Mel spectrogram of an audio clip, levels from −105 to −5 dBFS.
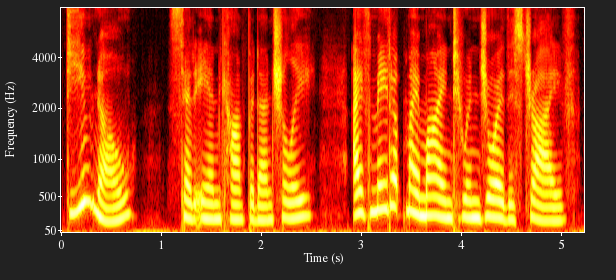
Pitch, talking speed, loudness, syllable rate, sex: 235 Hz, 170 wpm, -16 LUFS, 5.2 syllables/s, female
